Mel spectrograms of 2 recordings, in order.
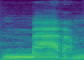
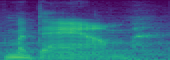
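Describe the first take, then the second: First: It is said as the plain English word. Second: It is said the French way. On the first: The speaker calls it right. "so they pronounce it Madam" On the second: The speaker calls it wrong. "not Madame"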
